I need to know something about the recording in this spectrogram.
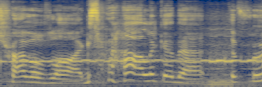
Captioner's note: laughs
